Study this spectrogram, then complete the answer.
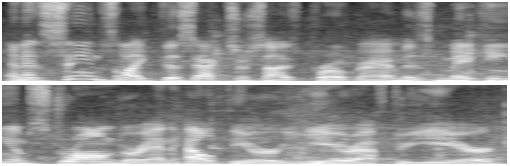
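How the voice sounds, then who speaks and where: Noticeable background noise beneath speech with ordinary pitch variation. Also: man, high pitch for a man, moderate pace. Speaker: TV news reporter. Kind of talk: TV news feature narration.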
